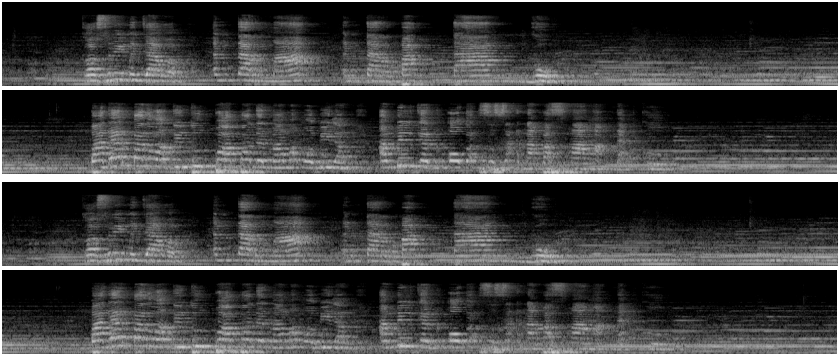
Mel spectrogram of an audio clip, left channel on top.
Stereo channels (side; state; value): right; noise; hum, 24 dB below the sound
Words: kau sering menjawab, entar mak, entar pak, tanggung. Padahal pada waktu itu papa dan mama mau bilang, ambilkan obat sesak napas mama, nakku.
